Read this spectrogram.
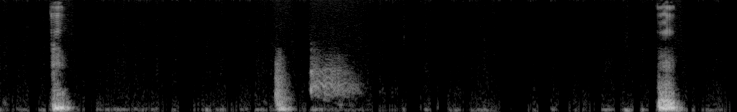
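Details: Male cat whose nose "ain't good" snoring very loudly: three short, loud snorting breaths with a brief hiss between them in a quiet room, snoring while asleep.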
